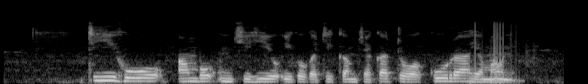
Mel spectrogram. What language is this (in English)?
Swahili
